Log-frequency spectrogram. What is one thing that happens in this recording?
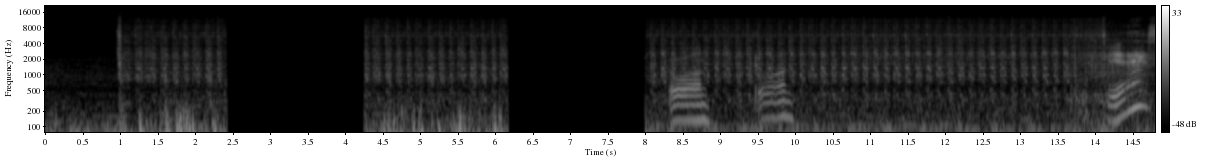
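A van engine cranks over and over without starting.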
